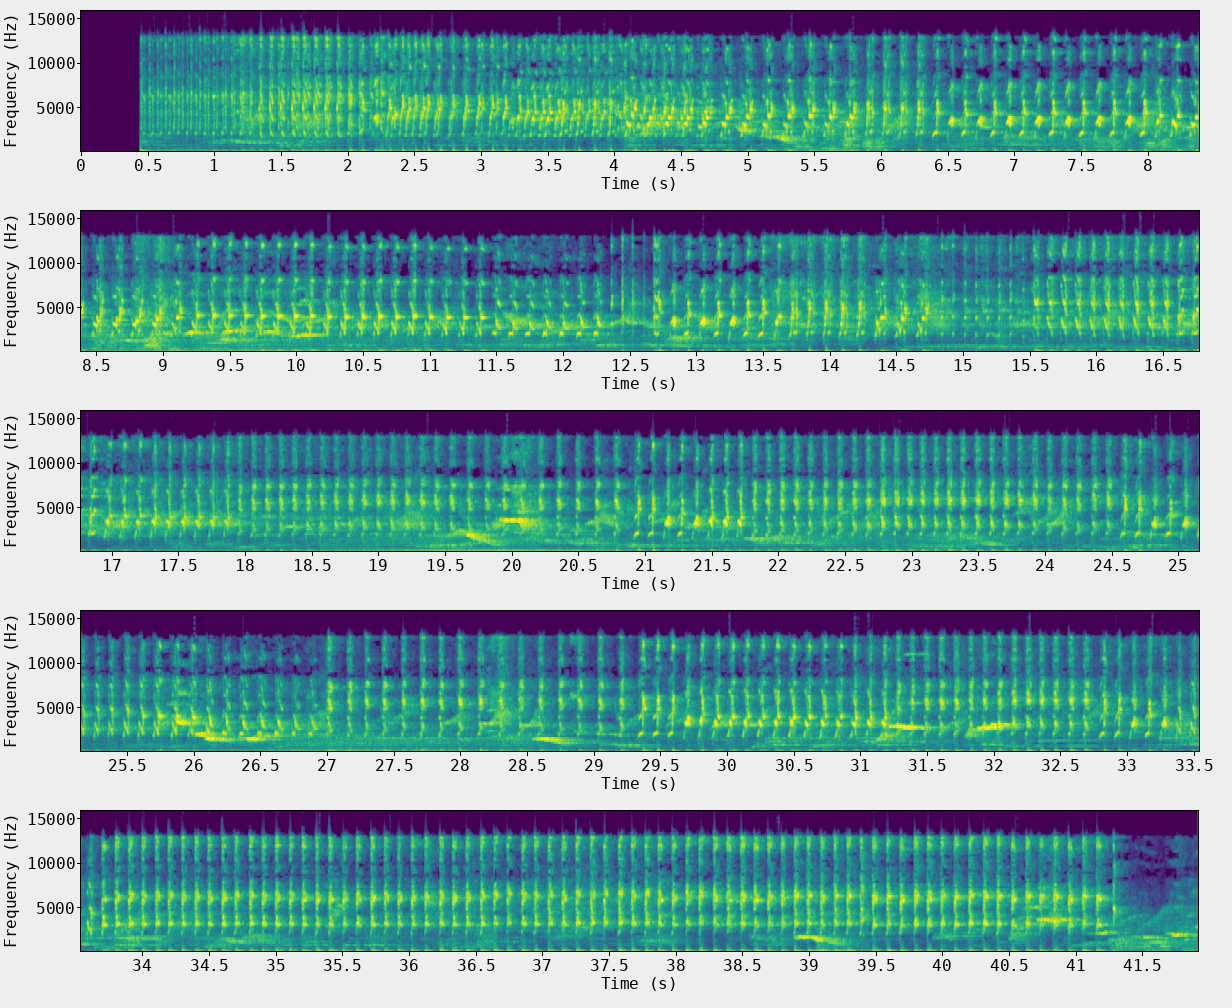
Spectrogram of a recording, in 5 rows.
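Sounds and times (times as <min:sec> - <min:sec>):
bird chattering trill: 0:00.5 - 0:41.9.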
